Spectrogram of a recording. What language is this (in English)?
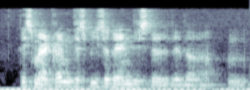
Danish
